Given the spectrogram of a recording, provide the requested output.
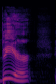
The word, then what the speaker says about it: Be'er: Speaking of the coronavirus, this is not that kind of beer. It's pronounced Be'er, something like that.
